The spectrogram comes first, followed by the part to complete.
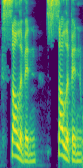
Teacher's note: So it's Sullivan with the first syllable stress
